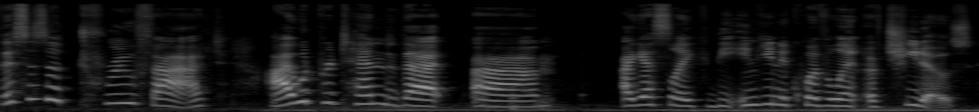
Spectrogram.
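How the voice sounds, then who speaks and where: Bright-voiced wry woman podcaster. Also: fairly high pitch, expressive, measured pace. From grew up in Dubai, UAE. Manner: wry, self-deprecating, swears casually. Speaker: podcast co-host. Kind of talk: casual podcast chat.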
